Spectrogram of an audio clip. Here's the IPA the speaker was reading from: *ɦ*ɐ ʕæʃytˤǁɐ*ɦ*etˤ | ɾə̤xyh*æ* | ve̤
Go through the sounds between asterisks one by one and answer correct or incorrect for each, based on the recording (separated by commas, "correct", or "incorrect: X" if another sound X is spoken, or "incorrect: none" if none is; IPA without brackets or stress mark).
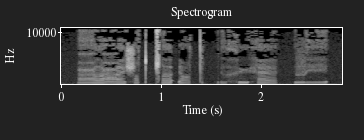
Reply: incorrect: ʕ, incorrect: ʔ, correct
